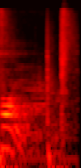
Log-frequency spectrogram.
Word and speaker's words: Sun: In Korean, it's actually pronounced Son.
